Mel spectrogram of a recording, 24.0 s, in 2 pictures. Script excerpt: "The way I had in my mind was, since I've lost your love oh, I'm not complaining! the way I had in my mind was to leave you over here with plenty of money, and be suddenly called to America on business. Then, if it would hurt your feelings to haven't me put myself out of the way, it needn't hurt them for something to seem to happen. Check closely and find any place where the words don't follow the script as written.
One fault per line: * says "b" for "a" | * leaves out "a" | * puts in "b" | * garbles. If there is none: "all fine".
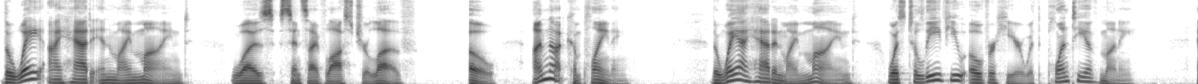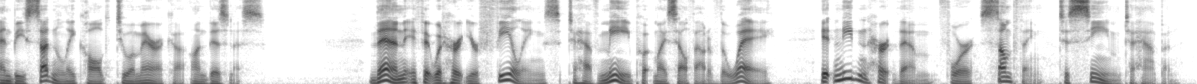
* says "have" for "haven't"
